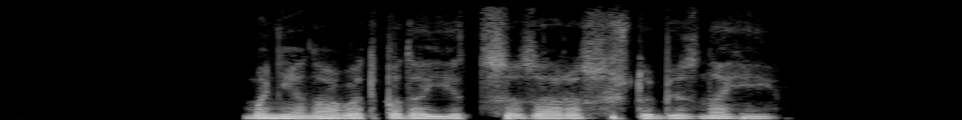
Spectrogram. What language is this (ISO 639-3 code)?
bel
